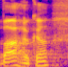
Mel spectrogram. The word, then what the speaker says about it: Barhöcker: Barhöcker, Betonung liegt auf Barhöcker. – So wie beim Kamel.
